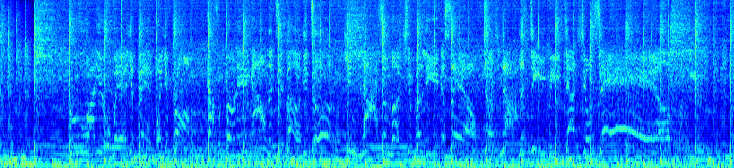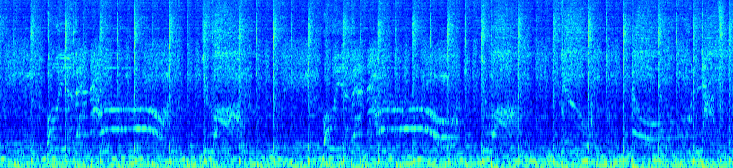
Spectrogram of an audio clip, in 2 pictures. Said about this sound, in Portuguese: Tipo, com o vocal lá no alto, né, grito coletivo no refrão e tudo. Ou seja, ….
